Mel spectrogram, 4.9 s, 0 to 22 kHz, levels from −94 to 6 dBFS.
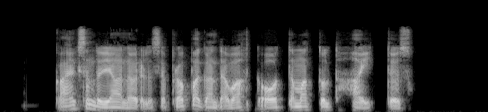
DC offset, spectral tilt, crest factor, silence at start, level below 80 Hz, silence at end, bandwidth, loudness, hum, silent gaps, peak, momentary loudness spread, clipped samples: under 0.1%; -5 dB/octave; 18 dB; 0.55 s; -58 dBFS; 0.8 s; 8.2 kHz; -18 LUFS; none; 3.80-3.85 s; 0 dBFS; 5 LU; under 0.1%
